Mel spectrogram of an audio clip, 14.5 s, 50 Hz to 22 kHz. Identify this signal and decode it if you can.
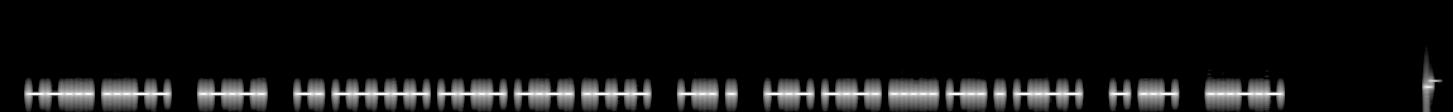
Morse code, heard as a keyed tone, about 25 wpm, 700 Hz. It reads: 73 <AR> N0QCJ DE KC5DEY TU <SK>
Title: Practice QSO - Exchange 4 - Ending - 25wpm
